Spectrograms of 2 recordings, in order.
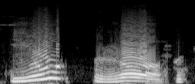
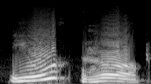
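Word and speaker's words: Europe: इसका उच्चारण यू और इसको हम करेंगे रोप। ठीक है? यू रोप। यू रोप।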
